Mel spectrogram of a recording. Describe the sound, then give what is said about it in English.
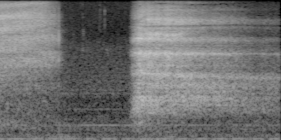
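A deep breath taken during a guided wellness exercise, heard as a soft airy breath followed by a louder, longer breath sound that slowly fades. “I'd like us all to take a deep breath together.”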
